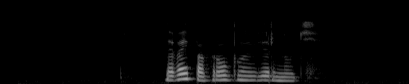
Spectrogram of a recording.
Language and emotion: Russian, neutral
